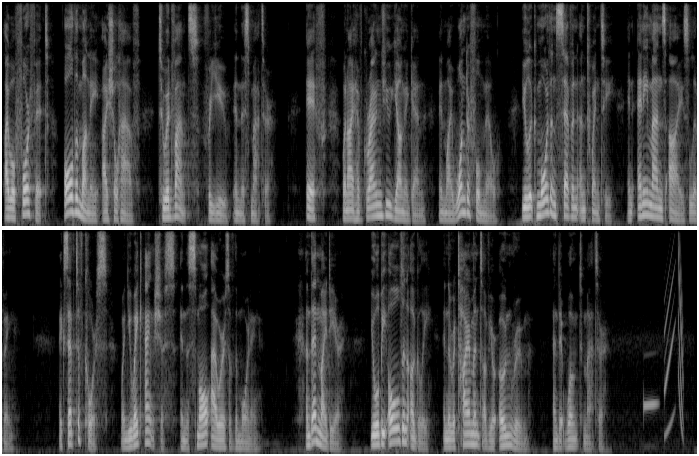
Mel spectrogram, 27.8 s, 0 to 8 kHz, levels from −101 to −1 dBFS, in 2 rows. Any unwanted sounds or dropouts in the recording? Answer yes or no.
yes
